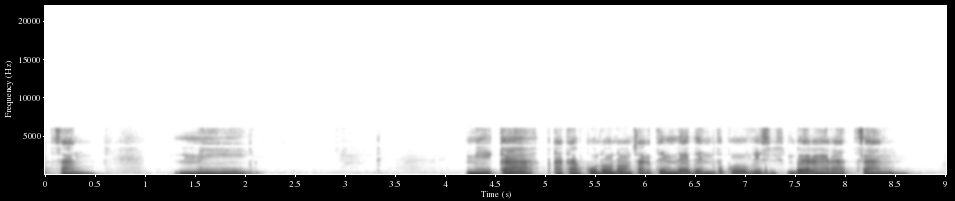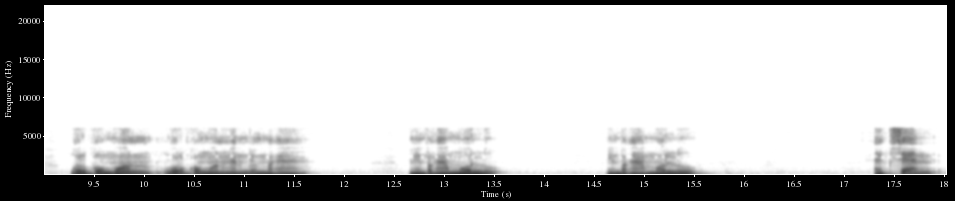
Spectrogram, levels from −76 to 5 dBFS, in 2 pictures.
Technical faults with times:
0.00-18.02 MP2 compression

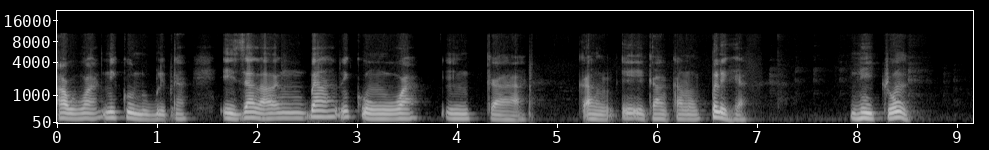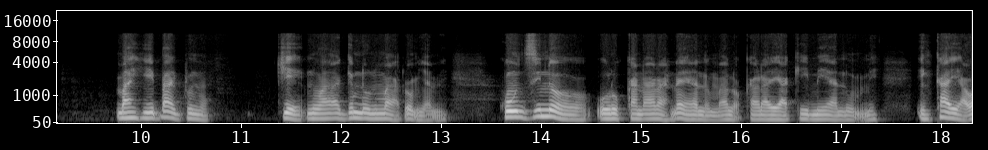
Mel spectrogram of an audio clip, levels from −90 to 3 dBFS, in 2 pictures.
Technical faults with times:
0.00-18.31 4-bit ADPCM compression

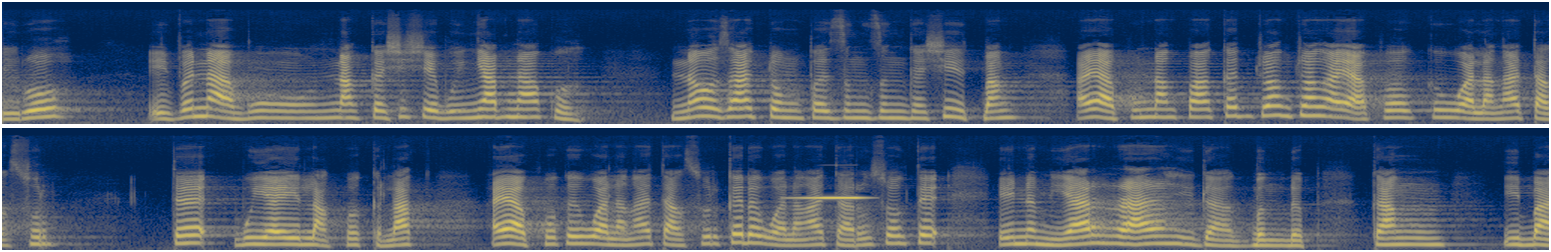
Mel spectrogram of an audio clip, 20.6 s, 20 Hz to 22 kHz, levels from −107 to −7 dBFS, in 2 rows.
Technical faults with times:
15.49-16.15 loudspeaker feedback squeal

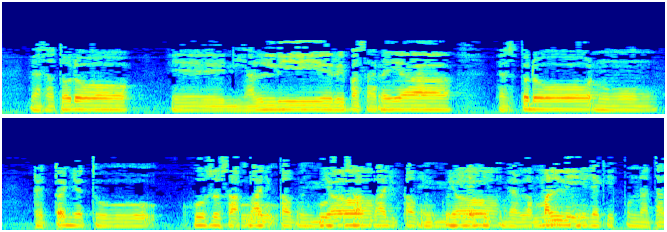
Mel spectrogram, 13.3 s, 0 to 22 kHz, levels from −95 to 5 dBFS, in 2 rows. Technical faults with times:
0.00-13.26 MP3 compression
9.03-12.75 doubled audio track

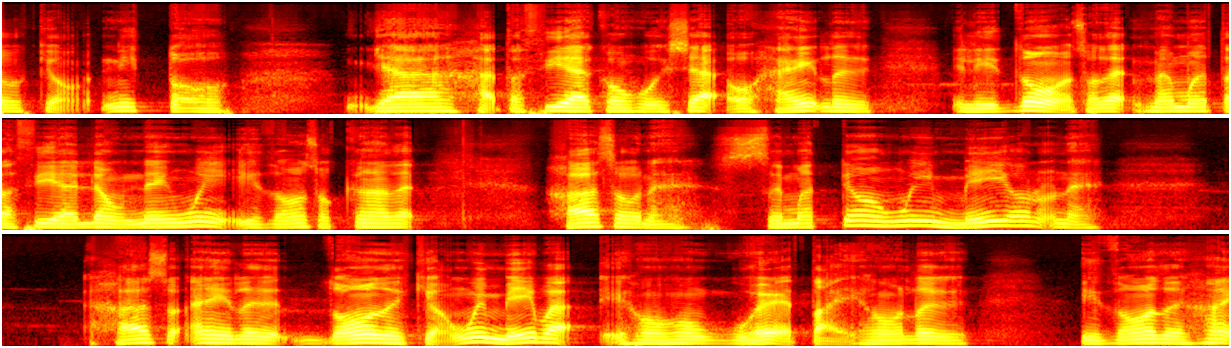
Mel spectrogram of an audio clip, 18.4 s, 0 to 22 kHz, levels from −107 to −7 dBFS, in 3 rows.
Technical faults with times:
none

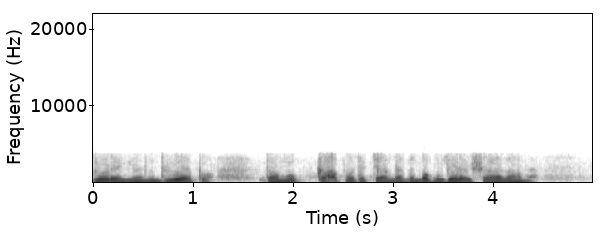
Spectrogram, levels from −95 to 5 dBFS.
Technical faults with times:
0.00-4.99 G.729 codec

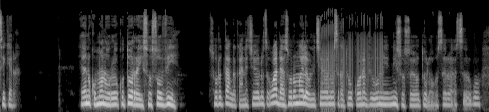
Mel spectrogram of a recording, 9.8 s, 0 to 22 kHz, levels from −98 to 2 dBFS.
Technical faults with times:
6.34-7.65 buffer tearing

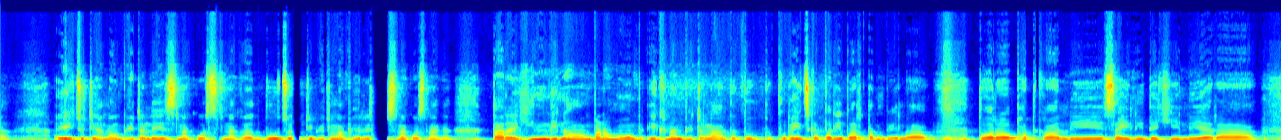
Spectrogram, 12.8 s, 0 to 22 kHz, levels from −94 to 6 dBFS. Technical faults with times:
1.93-3.90 repeated stalls (stutter)
4.76-5.41 jitter buffer slow-down
7.26-8.95 jitter buffer speed-up

